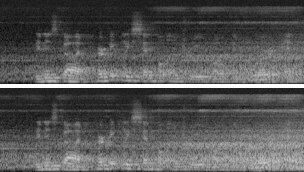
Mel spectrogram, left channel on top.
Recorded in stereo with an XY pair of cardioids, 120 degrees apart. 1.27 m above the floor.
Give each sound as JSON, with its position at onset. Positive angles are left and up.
{"t": 0.3, "sound": "a man speaking", "azimuth_deg": -5, "distance_m": 7.0}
